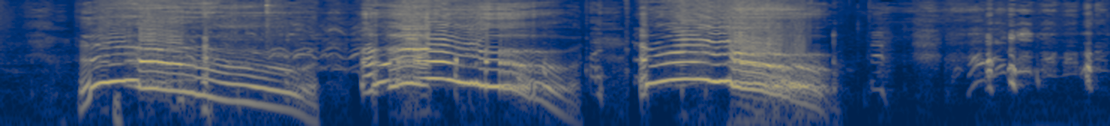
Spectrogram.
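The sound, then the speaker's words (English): A person imitates an angry elephant's trumpeting with three loud, strained, wailing blasts, each bending downward in pitch and lasting over a second, followed by a few faint, brief squeaks. “Can you do an impersonation of an angry elephant?”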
